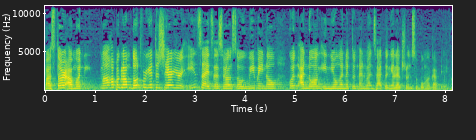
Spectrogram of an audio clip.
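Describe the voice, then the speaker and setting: A woman speaks in a raised, projected voice at a high pitch, with lively intonation. Her pace is moderate, and light background noise is present. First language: Hiligaynon (speaking Tagalog). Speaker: program host. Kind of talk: live program hosting. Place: studio. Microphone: handheld.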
